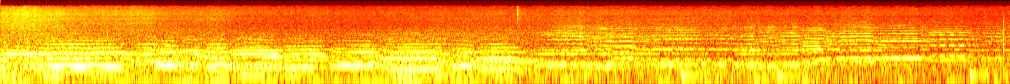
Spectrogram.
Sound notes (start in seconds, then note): none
